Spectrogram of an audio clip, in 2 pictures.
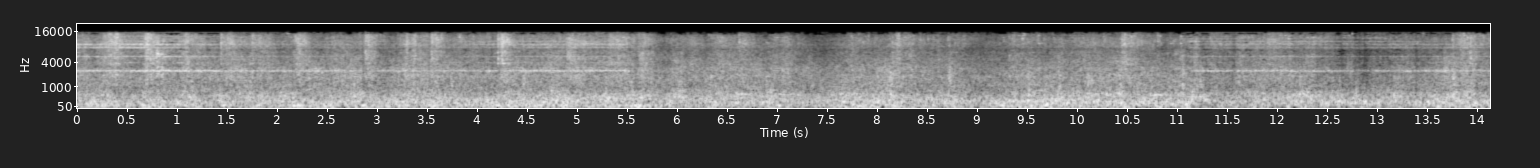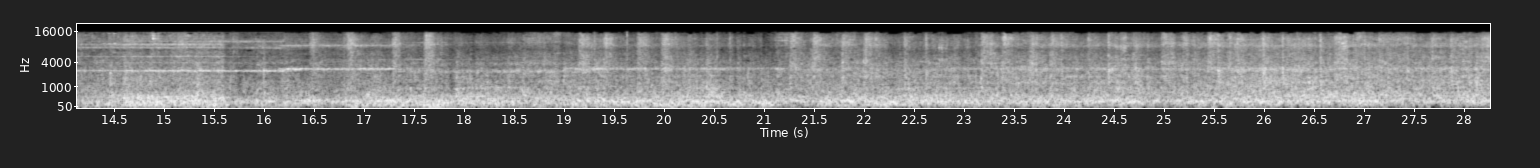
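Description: Train rolling past on steel rails, with clickety-clack and a steady loud rumble. A high wheel squeal comes and goes and shifts higher in pitch about halfway through.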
